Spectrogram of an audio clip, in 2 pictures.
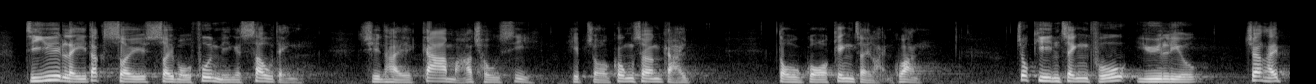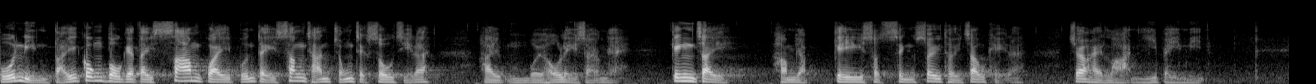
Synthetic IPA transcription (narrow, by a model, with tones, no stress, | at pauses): t͡siː˨˧jyː˥le˨jt̪ɐ˥k̚sɵ˧ɥsɵ˧ɥmo˨˩wfuː˥nmiː˨˥nkɛː˧sɐ˥wt̪ɪ˨ŋ | syː˧nɦɐ˨jkaː˥ma̰ː˨˥t͡ʃʰo˧wsiː˥ | hiː˧p̚t͡ʃɔː˨˩kʊ˥ŋsœː˥ŋkaː˧j | t̪o˧wkʷɔː˧kɪ˥ŋt͡sɐ˧jla̰ː˨˩nkʷaː˥n | t͡sʊ˥kːiː˧nt͡sɪ˧ŋfuː˨˥jyː˨˩liː˨˧w | t͡ʃœː˥ŋhɐ˨˥jpuː˨˥nliː˨˩nt̪ɐ˨˥jkʊ˥ŋpo˧wkɛː˧t̪ɐ˨jsaː˥mkʷɐ˧jpuː˨˥nt̪e˨jsɐ˥ŋt͡sʰaː˨˥nt͡sʊ˨˥ŋt͡sɪ˨k̚so˧wt͡siː˨lɛː˥ | hɐ˨jm̩˨˩wuː˨˧jho˨˥wle˨˧jsœ̰ː˨˥ŋkɛ˧ | kɪ˥ŋt͡sɐ˧j | hɐ˨mjɐ˨p̚ke˧jsɵ˨t̚sɪ˧ŋsɵ˥ɥt̪ʰɵ˧ɥt͡sɐ˥wkʰe˨˩jlɛː˥ | t͡ʃœː˥ŋɦɐ˨jla̰ː˨˩njiː˨˧pe˨jmḭː˨n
